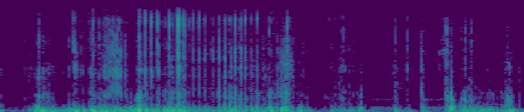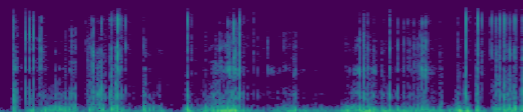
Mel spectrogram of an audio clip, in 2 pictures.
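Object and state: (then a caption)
Fabric toiletry bag. Long acrylic nails scratch and rub across a medium black woven nylon/polyester True Religion zippered cosmetic pouch, soft and hollow and apparently empty or lightly filled, with the hands near its metal zipper. The result is a quiet, continuous run of low, muffled scraping and rubbing with bright, crisp fabric scratches, broken by brief pauses.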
